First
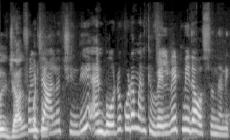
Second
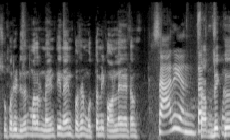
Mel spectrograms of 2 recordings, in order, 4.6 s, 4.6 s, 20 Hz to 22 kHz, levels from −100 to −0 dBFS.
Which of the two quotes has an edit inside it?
second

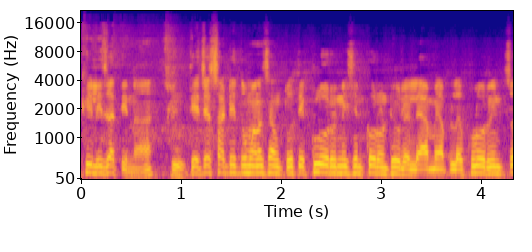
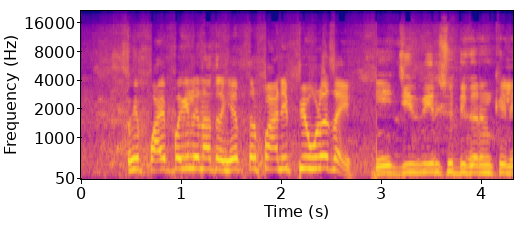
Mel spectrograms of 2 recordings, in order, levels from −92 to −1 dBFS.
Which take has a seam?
second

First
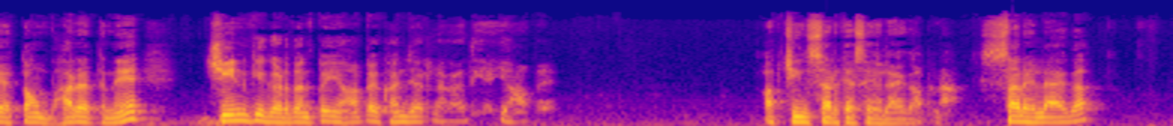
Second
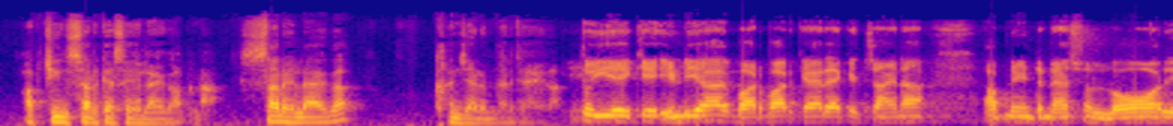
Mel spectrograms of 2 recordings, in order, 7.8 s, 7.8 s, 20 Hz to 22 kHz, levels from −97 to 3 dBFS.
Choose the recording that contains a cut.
second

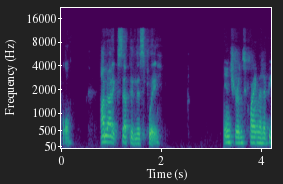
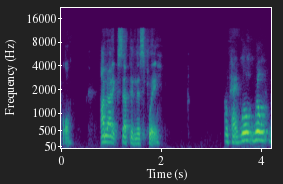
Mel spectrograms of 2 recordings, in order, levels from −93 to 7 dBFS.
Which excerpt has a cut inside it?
first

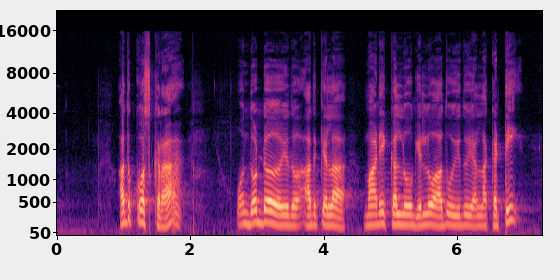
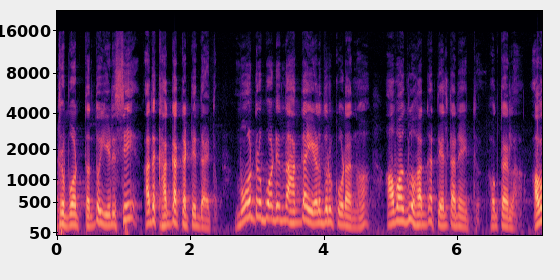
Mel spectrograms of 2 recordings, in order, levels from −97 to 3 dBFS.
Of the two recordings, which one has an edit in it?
second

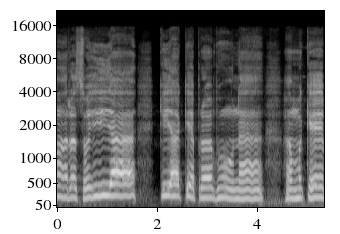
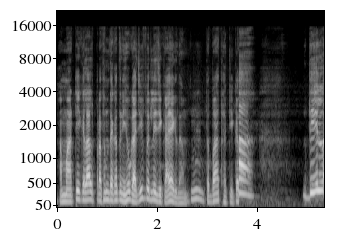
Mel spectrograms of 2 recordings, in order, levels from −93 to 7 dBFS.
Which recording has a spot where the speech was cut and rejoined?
second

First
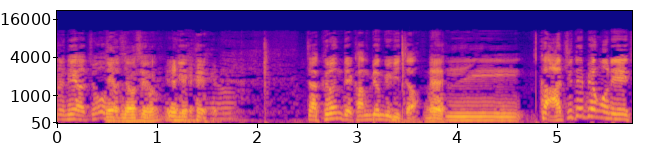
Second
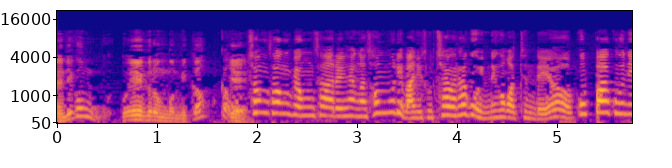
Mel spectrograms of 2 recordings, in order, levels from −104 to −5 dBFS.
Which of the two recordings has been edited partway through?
first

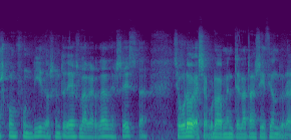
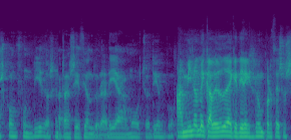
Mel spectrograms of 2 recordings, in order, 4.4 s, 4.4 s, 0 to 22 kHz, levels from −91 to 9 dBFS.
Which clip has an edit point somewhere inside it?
second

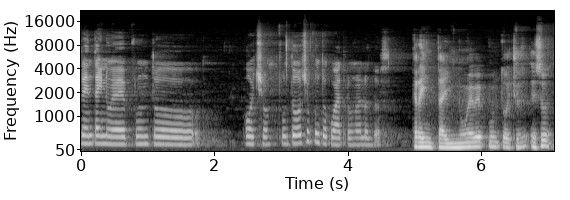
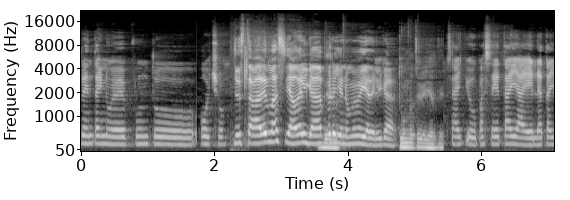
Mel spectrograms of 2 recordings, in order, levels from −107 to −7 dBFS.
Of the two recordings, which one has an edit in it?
second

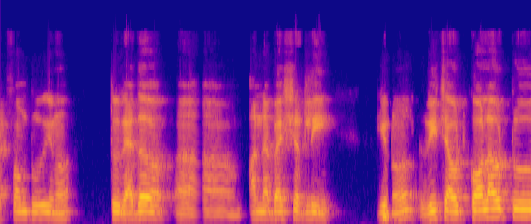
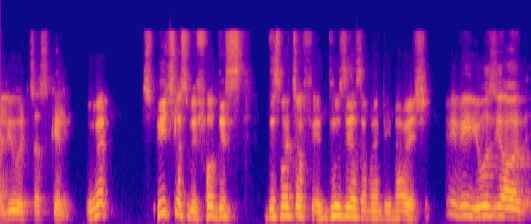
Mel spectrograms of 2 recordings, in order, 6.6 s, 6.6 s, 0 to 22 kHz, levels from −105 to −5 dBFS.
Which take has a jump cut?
second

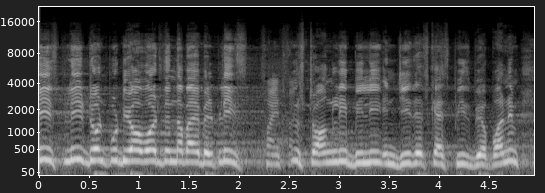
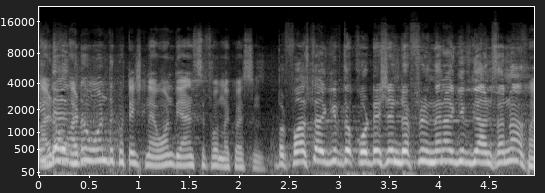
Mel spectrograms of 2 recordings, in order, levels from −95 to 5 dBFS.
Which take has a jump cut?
first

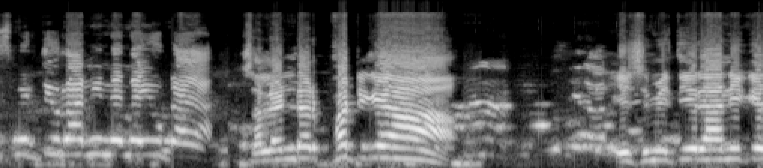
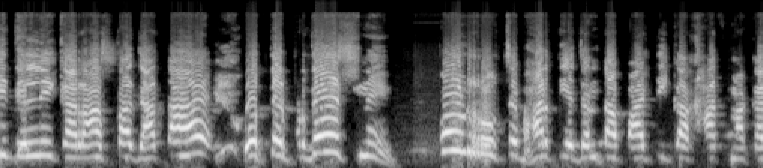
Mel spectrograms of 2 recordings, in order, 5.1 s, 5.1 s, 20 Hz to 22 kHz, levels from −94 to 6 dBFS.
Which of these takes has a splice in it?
first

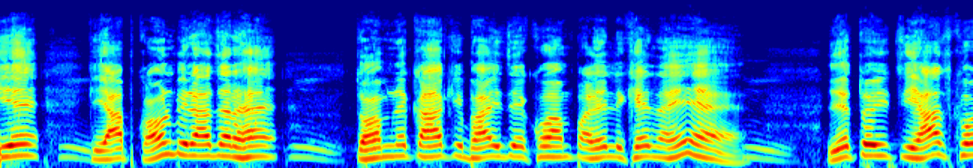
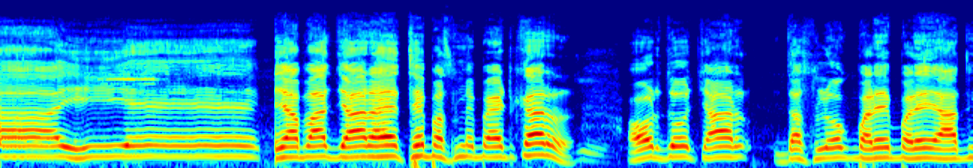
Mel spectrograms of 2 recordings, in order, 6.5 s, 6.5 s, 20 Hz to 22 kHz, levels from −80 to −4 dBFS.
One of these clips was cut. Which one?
second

